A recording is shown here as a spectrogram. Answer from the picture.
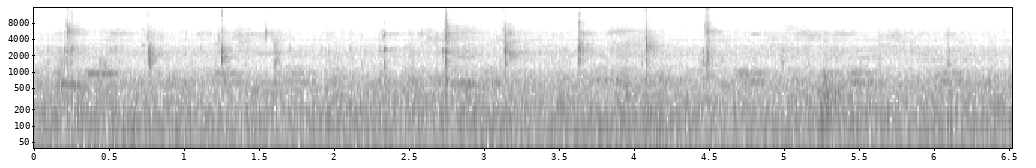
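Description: A person chewing a mouthful of french fries with the mouth close to the microphone, giving faint wet clicks and smacks about twice a second.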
